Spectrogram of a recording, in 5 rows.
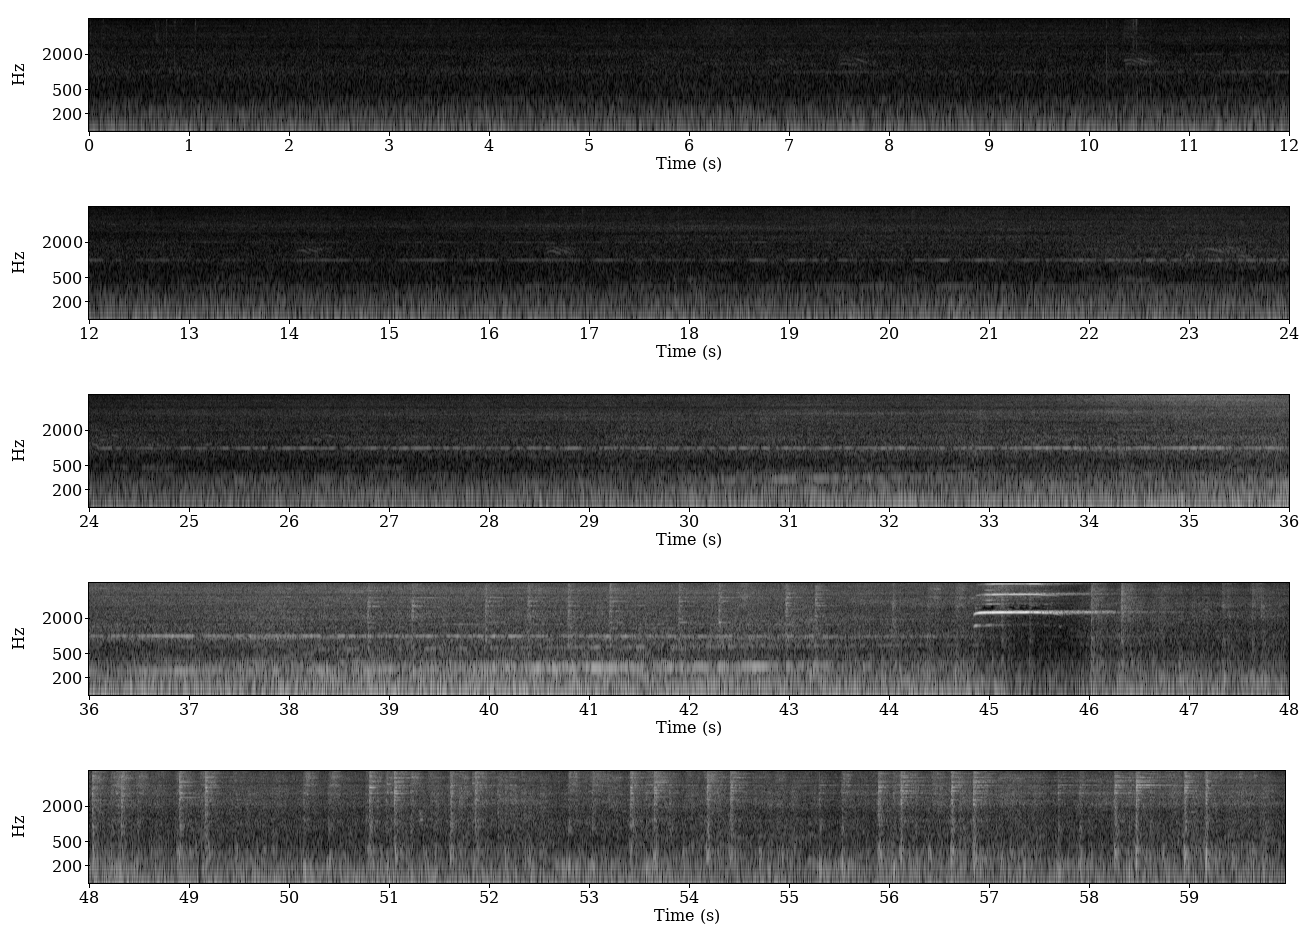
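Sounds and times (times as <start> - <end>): electric locomotive rumbling: 0.0 - 59.9
locomotive horn blast: 44.8 - 46.7
wheels clicking over rail joints: 45.8 - 59.9.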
